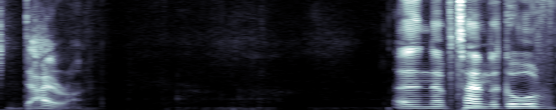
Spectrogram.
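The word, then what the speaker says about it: Dairon: or sorry Dave Ron Blanco dyrom Blanco it's diron enough time to go over pronunciations but I remember it's dyron is up now the time runs over at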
